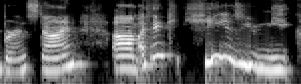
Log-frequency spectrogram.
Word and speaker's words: Bernstein: Yeah, so the composer of this show is Leonard Bernstein, whose name I completely mispronounced in the last episode. So apologies for that, but it's Leonard Bernstein.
